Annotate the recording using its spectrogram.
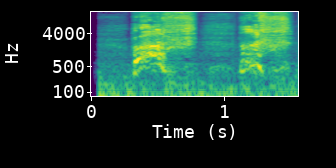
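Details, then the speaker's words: Young woman with allergies: two loud, breathy, forceful bursts in quick succession, a wet sneeze with a gasping intake; ordinary sneezing. "Bisa imut gitu ya bersinnya. Kalau bersinku kira-kira gimana ya?"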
